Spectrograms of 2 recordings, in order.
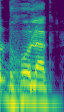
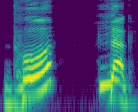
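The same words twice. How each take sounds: First: Said in the usual way. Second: "ढोलक" split into a long rising "ढो", pause, then "लक"; syllable by syllable. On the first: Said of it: "दोनों को मिला देंगे". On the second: Shown as a demonstration. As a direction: sound out "ढो ... लक" very slowly. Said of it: "दोनों को मिला देंगे तो ढोलक". ("ढोलक" को तोड़कर धीरे-धीरे: ढो ... लक)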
